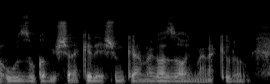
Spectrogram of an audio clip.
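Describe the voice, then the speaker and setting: Vocal fry at a fairly quick pace over a quiet background. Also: man. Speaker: dog trainer. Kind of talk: casual chat.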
